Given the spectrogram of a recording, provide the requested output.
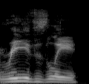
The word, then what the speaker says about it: Wriothesley: Anyway, it's spelled Wriothesley. B tier. Wreathsley.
